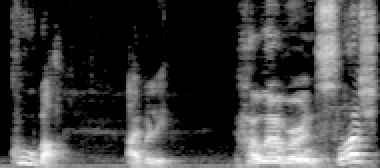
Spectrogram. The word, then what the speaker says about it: Cuba: Jr yeah I believe it looks like Cuba but he pronounces it Kuba I believe however in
